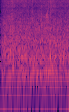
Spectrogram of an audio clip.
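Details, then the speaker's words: Gravity siphon gold dredge suction hose broken and drawing in air, which stops the suction; steady airy hiss with no engine underneath, leak heard but not yet located. "Let me see if it's taking in air. If it takes in air, then it stops the lead."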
